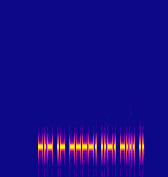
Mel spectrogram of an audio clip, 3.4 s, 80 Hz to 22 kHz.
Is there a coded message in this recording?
Yes: Morse code from 0.8 to 2.9 s, heard as a keyed tone, about 38 wpm, 700 Hz. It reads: KA9FBI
